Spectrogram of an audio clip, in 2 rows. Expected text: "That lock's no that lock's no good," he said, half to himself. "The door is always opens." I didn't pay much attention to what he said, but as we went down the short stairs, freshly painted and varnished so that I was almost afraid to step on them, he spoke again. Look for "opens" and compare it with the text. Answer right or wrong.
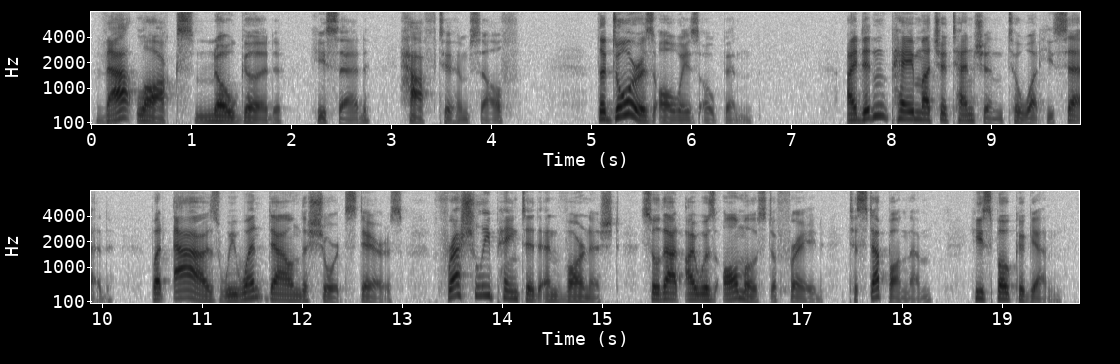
wrong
